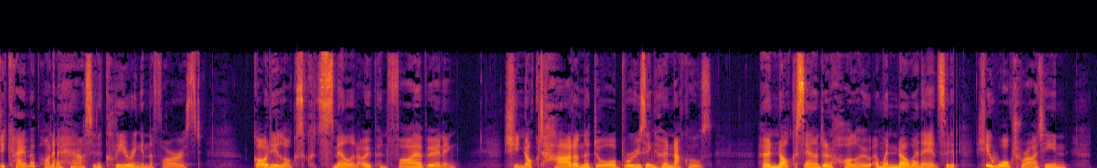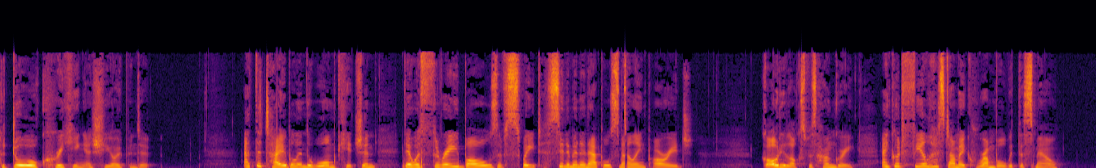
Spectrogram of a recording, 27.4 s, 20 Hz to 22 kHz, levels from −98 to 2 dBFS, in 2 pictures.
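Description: Chunks out of order: a 40 ms chunk was delivered late and played after its successors, late by three chunks at 0.56–0.72 s, one at 11.84–11.92 s, and two at 21.44–21.56 s. Each spot sounds briefly jumbled.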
